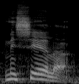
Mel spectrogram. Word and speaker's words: Mi'Chelle: Talisa Michela.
